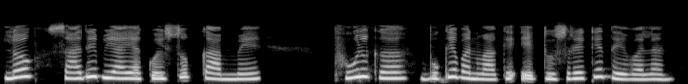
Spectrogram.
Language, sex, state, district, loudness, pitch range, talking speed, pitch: Bhojpuri, female, Uttar Pradesh, Varanasi, -13 LUFS, 250-310 Hz, 150 wpm, 275 Hz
